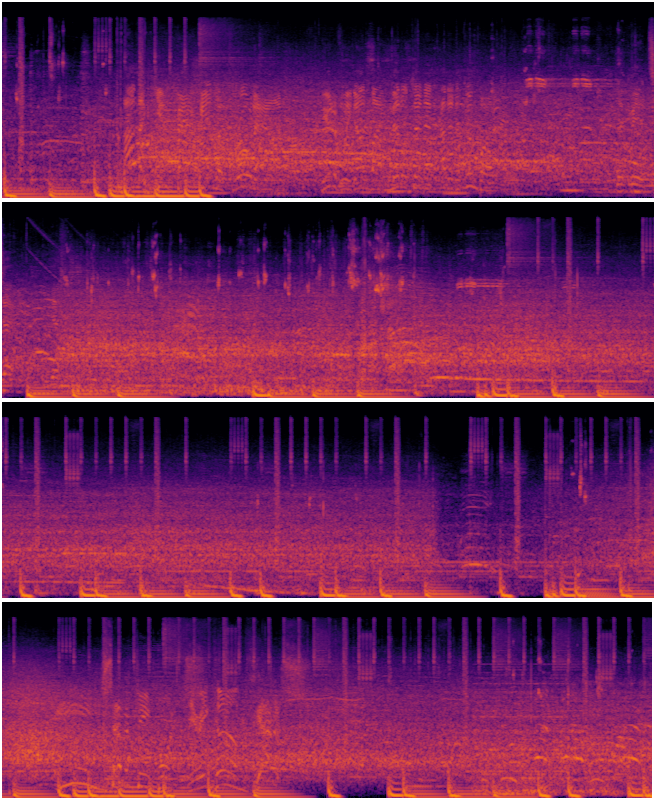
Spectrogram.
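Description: Background music with a heavy, steady bass beat over basketball game sound: a ball bouncing on a hardwood court. The bass drops out for several seconds early on and briefly twice near the end.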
